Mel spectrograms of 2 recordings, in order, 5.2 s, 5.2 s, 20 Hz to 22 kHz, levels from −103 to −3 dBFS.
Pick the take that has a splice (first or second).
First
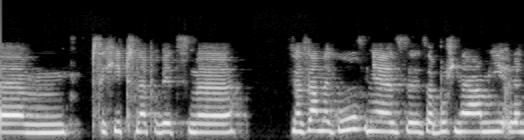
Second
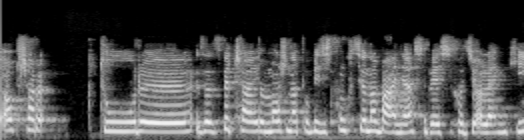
second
